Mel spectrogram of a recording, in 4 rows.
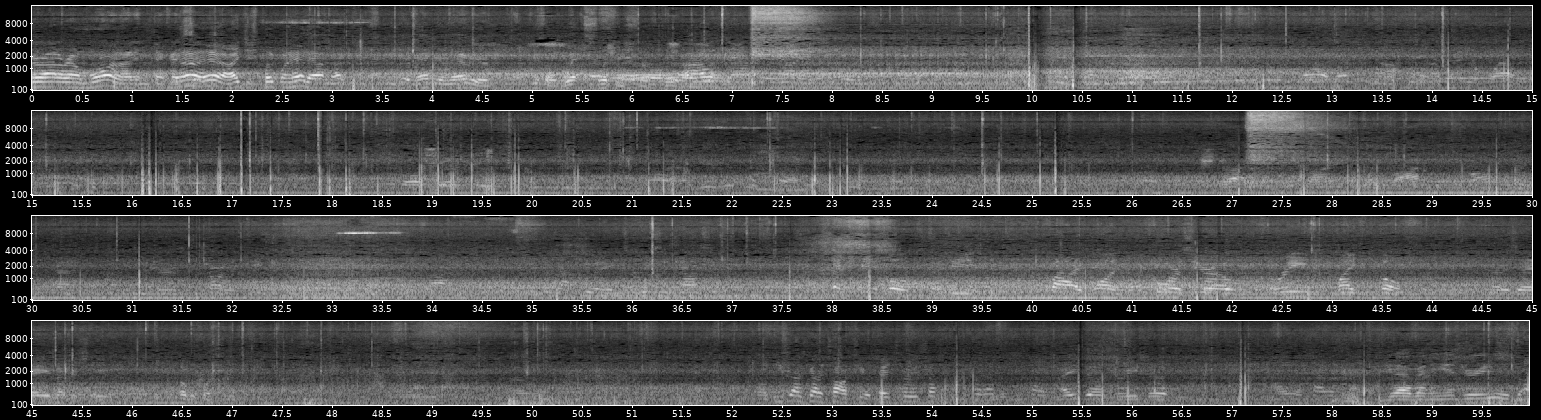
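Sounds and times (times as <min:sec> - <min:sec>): indistinct voices: 0:00.0 - 0:59.9
vehicle engine hum: 0:00.0 - 0:59.9
short bursts of hiss: 0:37.7 - 0:38.6.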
